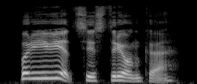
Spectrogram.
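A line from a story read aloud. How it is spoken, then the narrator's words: Arrogant snort. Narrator (Russian): Хмыкнул высокомерный эльф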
